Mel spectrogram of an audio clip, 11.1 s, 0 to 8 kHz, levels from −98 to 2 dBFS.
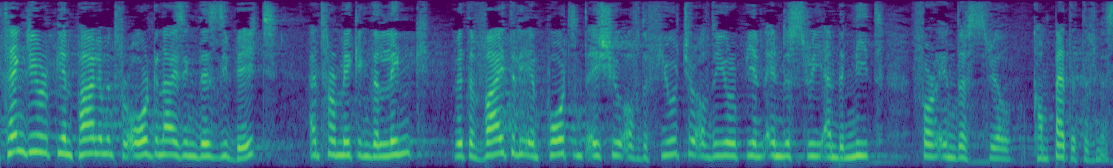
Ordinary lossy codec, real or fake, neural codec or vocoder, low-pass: none; fake; codec, 16 kHz, 16 kbps, FreqCodec, larger model; none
